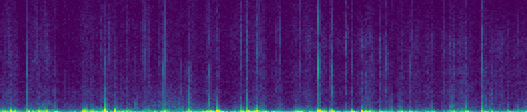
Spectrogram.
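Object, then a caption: Woven fabric mat. A checkered woven textile mat held around the microphone is scratched with fingernails, producing a dense, uneven run of muffled scraping and rustling with soft, thumping low-end bumps. The sound stays dark and boomy, with only faint brighter scratch edges.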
